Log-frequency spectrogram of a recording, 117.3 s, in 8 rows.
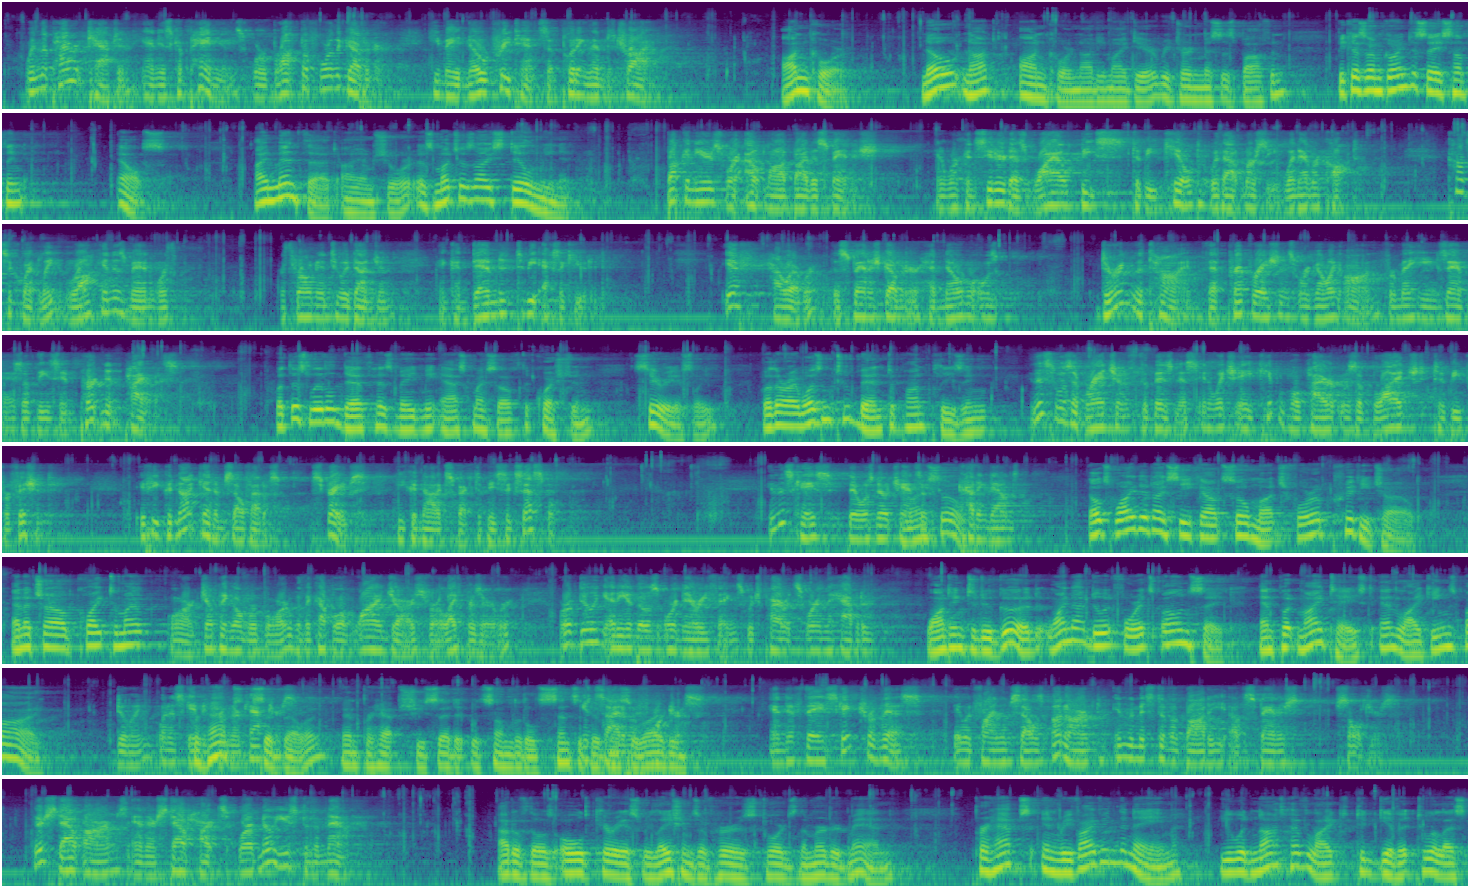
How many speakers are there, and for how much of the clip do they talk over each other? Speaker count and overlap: two, about 3%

